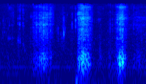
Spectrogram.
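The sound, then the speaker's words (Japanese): Three crisp crunches come from biting and chewing a bite-size, chili-flavoured snack. Each crackly snap is sharp and close, separated by short pauses, and the third is the loudest. “いい音ですね。音もうまい。音もうまいよ、今のところ。 おいしい。なんか唐辛子って感じじゃないけど。”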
